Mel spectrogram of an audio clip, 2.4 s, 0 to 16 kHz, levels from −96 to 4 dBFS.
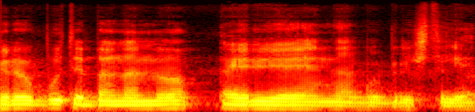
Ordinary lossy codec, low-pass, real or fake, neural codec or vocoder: Opus, 64 kbps; 14.4 kHz; fake; codec, 44.1 kHz, 2.6 kbps, SNAC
